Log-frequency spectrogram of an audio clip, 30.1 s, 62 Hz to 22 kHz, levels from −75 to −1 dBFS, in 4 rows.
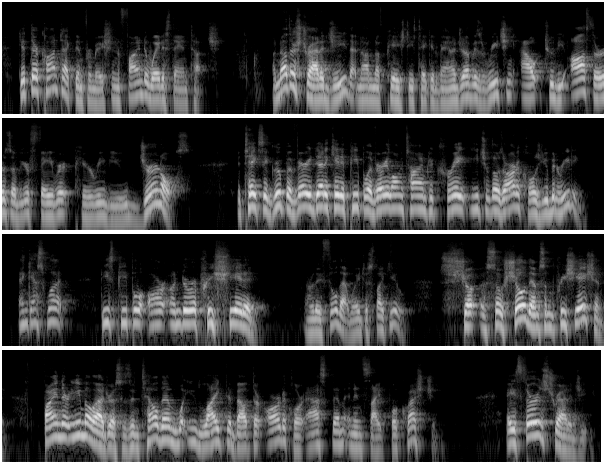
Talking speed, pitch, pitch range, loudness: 190 wpm, 165 Hz, 130-195 Hz, -24 LUFS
